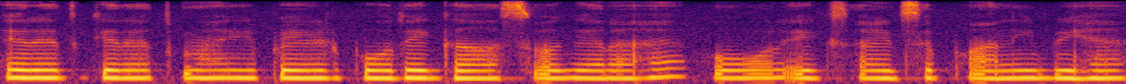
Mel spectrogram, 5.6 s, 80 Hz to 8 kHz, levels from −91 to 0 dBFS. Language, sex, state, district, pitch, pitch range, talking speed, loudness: Hindi, female, Uttar Pradesh, Lalitpur, 230 Hz, 225-230 Hz, 170 wpm, -14 LUFS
